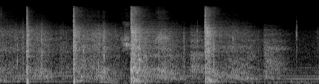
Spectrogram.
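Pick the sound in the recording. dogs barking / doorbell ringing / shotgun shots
shotgun shots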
